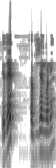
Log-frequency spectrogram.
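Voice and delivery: ordinary talk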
